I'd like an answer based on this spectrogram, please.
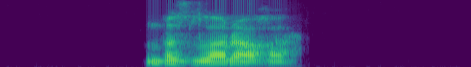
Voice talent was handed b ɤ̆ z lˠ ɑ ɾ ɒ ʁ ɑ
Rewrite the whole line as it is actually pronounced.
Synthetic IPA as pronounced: b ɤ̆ z lˠ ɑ ɾ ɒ ʁ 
